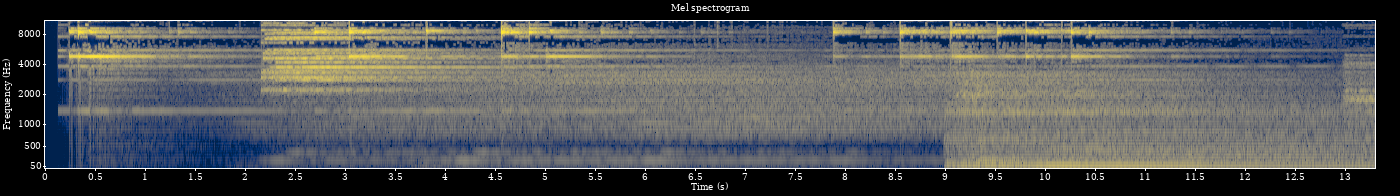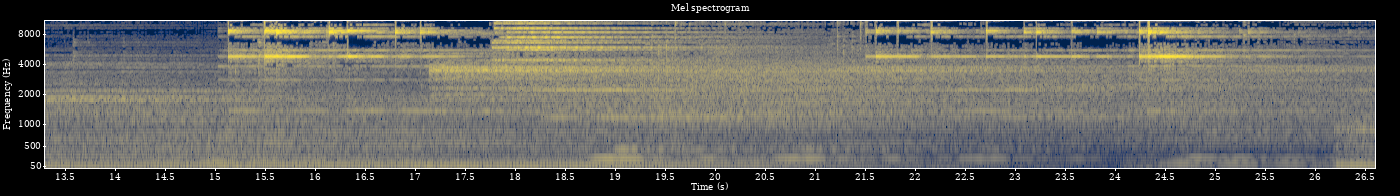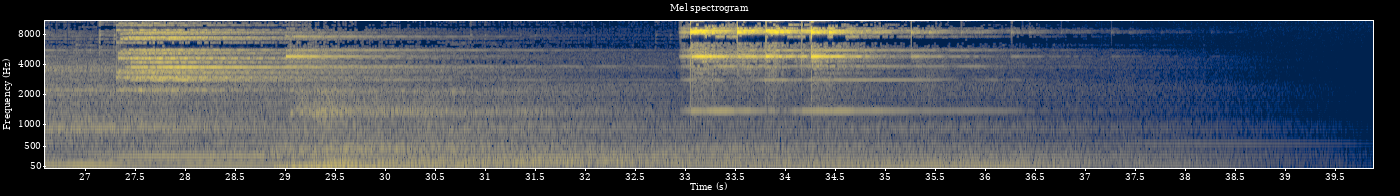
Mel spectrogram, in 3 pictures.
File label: Bell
